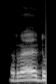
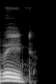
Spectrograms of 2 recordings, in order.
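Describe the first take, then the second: First: रैट, vowel as in "cat"; short ऐ in रैट. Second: रेट, vowel as in "day", final E silent; long ए in रेट. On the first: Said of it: "रैट बोलते हैं उसको". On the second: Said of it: "R ए T, रैट बोलते हैं". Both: Shown as a demonstration.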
